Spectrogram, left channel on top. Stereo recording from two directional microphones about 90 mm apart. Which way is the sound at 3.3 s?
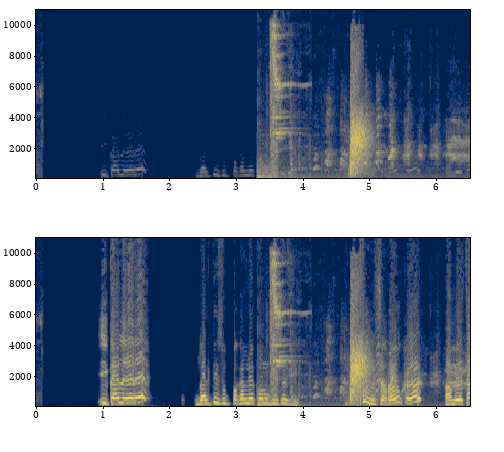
Centre (ahead or behind).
